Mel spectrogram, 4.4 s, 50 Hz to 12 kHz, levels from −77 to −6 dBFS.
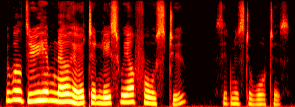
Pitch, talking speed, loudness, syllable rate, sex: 205 Hz, 190 wpm, -16 LUFS, 4.7 syllables/s, female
